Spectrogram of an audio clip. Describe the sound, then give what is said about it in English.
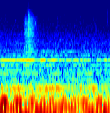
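Rain falling outdoors in a large city, a steady soft hiss with a low hum beneath it and no voices. “The rain is falling onto you.”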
